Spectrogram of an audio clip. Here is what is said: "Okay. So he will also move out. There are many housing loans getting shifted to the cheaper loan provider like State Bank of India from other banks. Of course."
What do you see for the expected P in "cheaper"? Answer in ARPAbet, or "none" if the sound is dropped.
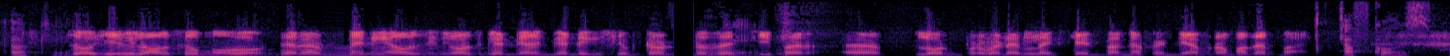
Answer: F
